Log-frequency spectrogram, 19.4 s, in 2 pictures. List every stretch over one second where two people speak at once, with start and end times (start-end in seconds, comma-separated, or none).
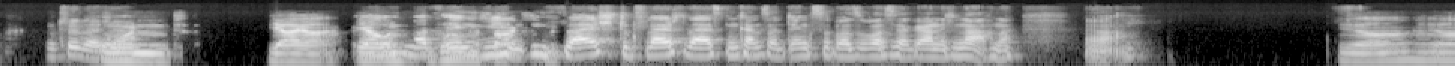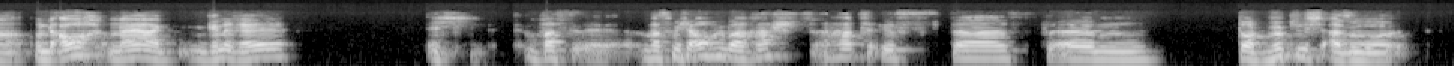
2.4-3.8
